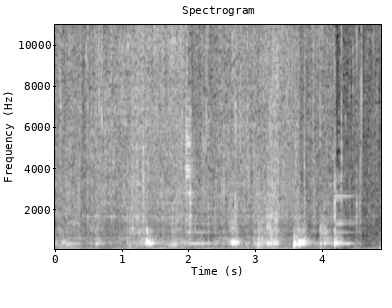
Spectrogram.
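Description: Chopped fried onions sizzle in a pan of pumpkin soup base with garam masala, a steady close crackle broken by repeated scraping stirs, with no talking.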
